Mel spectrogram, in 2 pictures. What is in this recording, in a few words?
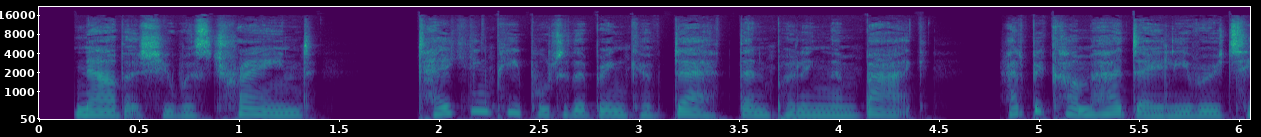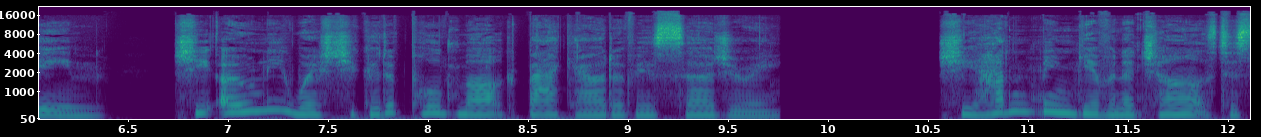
audio book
